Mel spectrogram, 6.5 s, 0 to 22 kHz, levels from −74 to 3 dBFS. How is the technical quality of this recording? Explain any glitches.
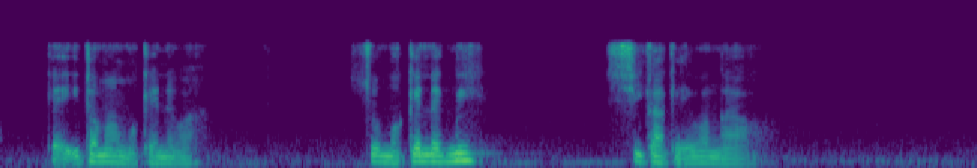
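Technical quality is poor, with one fault running through the whole speech recording: Opus voice compression at a very low bitrate. The codec is working in its SILK linear-prediction mode, which models the voice as a filter driven by a coarsely coded excitation, and the damage points to roughly 10 kbps. Nothing survives above about 8.4 kHz, so the speech sounds muffled and dull, while the starved excitation makes it hoarse, grainy and faintly robotic from start to finish.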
